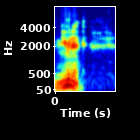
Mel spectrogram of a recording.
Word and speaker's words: Munich: And I was like, wait, it's Munich.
